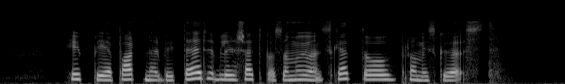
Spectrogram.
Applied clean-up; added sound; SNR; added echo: none; none; none; none.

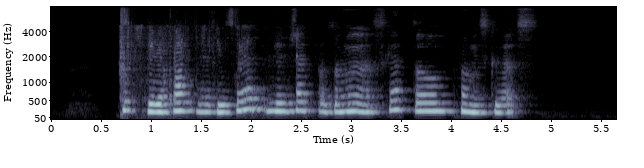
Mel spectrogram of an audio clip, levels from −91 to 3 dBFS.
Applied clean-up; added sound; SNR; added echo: neural mask model DeepFilterNet 3.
